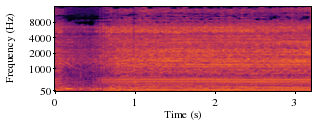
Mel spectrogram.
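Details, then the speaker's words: Small Chinese 2 hp gear-reduction outboard, long laid up with uncleaned carburetor, run low on oil: low labouring drone that bogs under load instead of revving freely; it later seized and knocked. "as you can hear my motor's bogging down so I got something going on"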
